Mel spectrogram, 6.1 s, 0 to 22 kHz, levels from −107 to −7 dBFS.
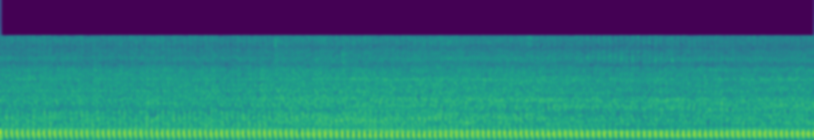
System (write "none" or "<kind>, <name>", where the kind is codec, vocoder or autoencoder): none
